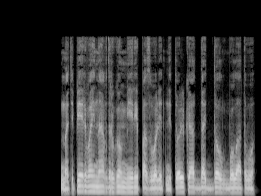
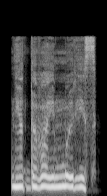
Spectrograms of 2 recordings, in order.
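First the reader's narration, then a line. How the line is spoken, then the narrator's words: Forced out, fainting. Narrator (Russian): выдавил из себя портальщик и окончательно потерял сознание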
